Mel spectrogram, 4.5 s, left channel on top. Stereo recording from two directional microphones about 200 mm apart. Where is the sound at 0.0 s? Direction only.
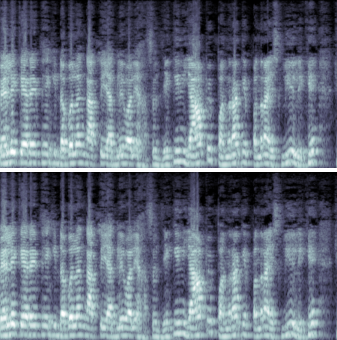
25° right (ahead or behind).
